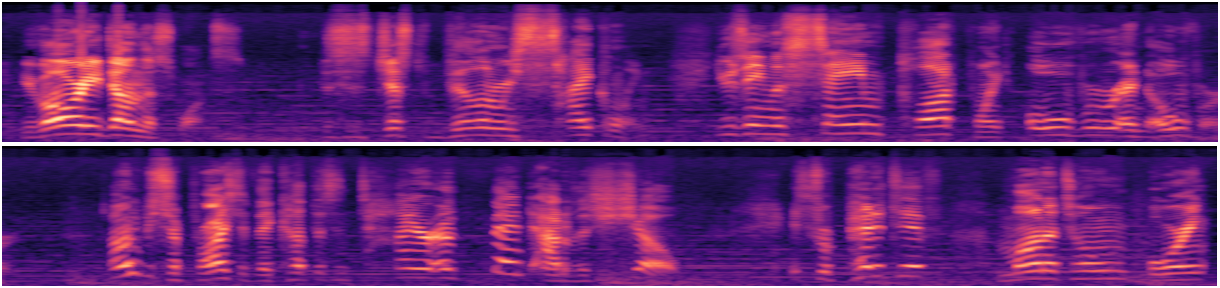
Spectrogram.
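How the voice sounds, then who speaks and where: A sarcastic, brash griffin fighter acted out by a man in a dramatic fan fiction reading. The voice is fairly high and swings widely in pitch, with emphatic, taunting delivery. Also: animated, normal speed, pushed and bright. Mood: mocking. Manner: mocking, flippant, emphatic. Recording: background music under the voice.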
